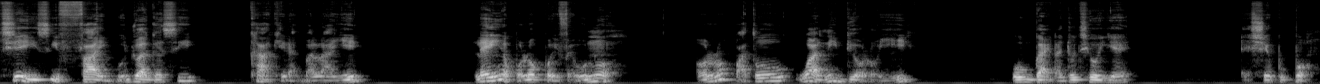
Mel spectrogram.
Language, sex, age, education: Yoruba, male, 30-45, primary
